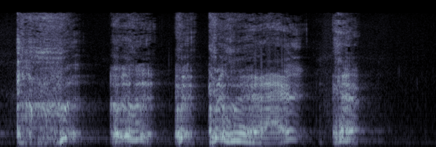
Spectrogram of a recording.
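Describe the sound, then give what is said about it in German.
Someone clears their throat several times in a row, a series of five rough, rasping bursts with brief pauses between them, loud and with no talking. “Froschenhals.”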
